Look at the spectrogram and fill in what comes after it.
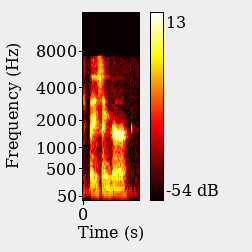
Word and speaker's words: Basinger: it's Basinger, and you're supposed to hit the G a little hard, so it's Basinger.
